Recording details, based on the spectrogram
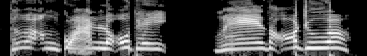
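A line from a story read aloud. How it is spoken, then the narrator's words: Roar through megaphone. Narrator (Vietnamese): Miệng loa vẫn chĩa ra ngoài lỗ hồng trên tường, gầm lên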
